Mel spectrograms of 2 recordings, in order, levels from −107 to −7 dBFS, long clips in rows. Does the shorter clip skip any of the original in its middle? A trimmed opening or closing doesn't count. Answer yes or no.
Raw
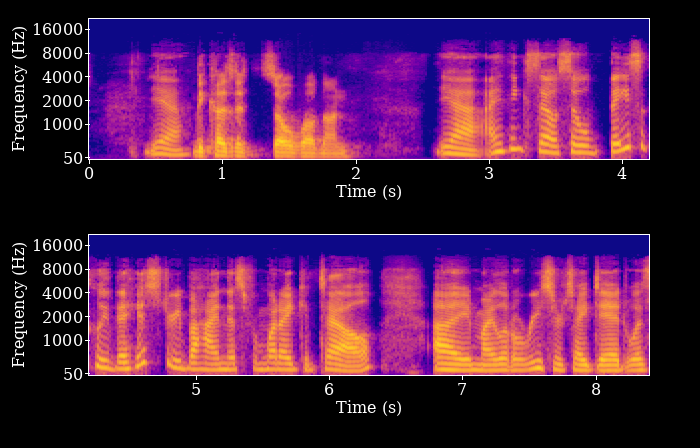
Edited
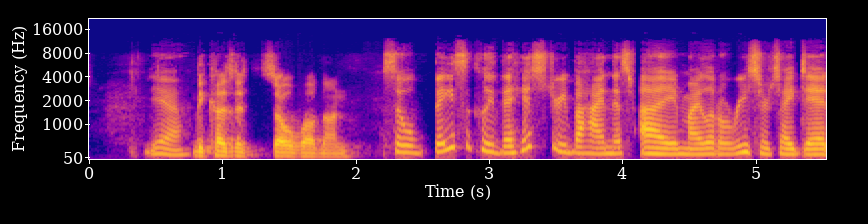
yes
